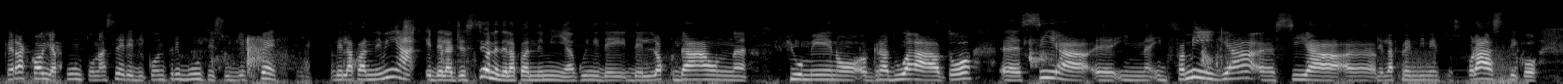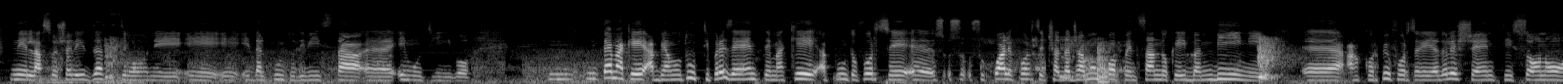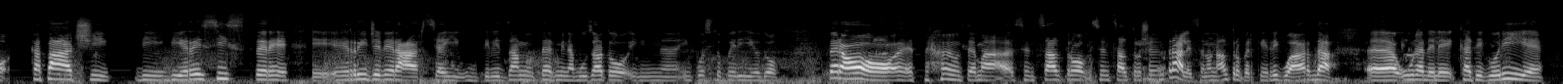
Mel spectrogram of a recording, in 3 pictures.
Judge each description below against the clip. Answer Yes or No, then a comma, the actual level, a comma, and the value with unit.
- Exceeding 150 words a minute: No, average, 145 wpm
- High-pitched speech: Yes, high, 210 Hz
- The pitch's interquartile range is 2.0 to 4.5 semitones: Yes, average, 3.2 semitones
